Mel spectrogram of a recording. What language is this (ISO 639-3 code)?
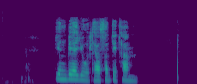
tha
